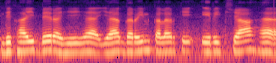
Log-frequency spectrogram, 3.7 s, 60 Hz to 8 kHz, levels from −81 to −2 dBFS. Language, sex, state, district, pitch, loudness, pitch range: Hindi, male, Haryana, Charkhi Dadri, 155 Hz, -12 LUFS, 150-155 Hz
